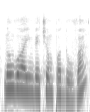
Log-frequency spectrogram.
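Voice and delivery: stern but coaxing, set down the rules; firm aunt. Acted. Aunt trying to calm the girl at night, firm and loud. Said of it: "disse con fermezza".

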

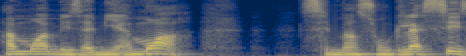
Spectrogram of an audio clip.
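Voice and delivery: loud, high shout for help; alarmed cry. A narrator's reading. Young man calling friends to dying beloved, panicked shout. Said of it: "s'écria D'Artagnan".

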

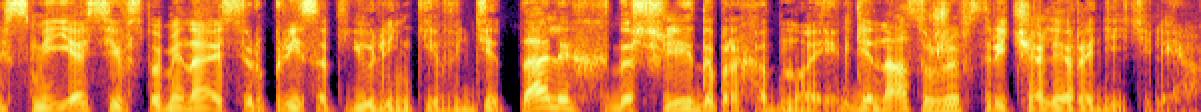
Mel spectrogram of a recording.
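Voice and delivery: ordinary delivery, nothing marked

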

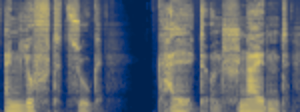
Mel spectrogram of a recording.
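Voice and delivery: ordinary delivery

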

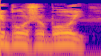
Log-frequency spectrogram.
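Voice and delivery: usual speaking voice

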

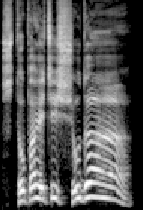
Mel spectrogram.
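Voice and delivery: high, slow, drawn-out summons; calling out. A narrator's reading. Левко to the regrouping lads, calling out. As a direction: call them over, holding the last vowel.

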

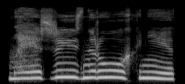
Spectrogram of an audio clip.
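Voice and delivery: high, long-drawn whine; whining. A narrator's reading. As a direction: whimper it, stretching every word. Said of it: "захныкала Нина".

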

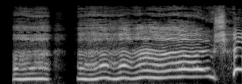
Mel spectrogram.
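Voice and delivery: high drawn-out gasps to sneeze; building sneeze. Acted. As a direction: wind up a huge sneeze. Dragon about to sneeze.

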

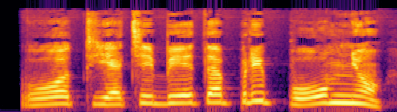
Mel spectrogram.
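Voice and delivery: usual speaking voice

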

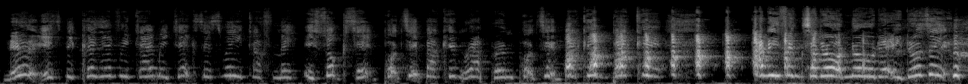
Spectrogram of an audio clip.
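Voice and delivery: put-on high, shrill-pitched old grandma; Doreen old lady voice. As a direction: play a nagging grandma, high up. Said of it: "I'm being Doreen now".

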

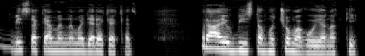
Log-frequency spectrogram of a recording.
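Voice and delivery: high, gentle lady's voice; tired young wife. Acted. Mrs Tenius refusing food from Miss Lawson, high and polite. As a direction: decline politely, worn out.

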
